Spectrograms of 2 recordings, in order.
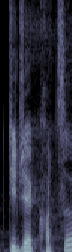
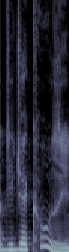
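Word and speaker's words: DJ Koze: Wie spricht man den nochmal aus? Ich, ja, DJ Kotze oder DJ Cozy, ne? Ich glaube, das kann man sich aussuchen.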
